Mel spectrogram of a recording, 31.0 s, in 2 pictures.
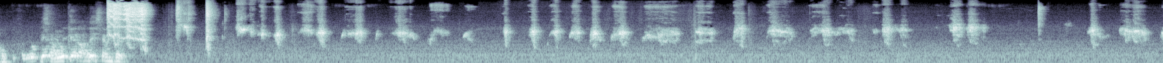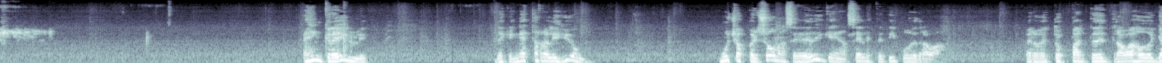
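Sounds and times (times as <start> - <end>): bird squawking and chirping: 1.4 - 13.2, 14.5 - 16.3.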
